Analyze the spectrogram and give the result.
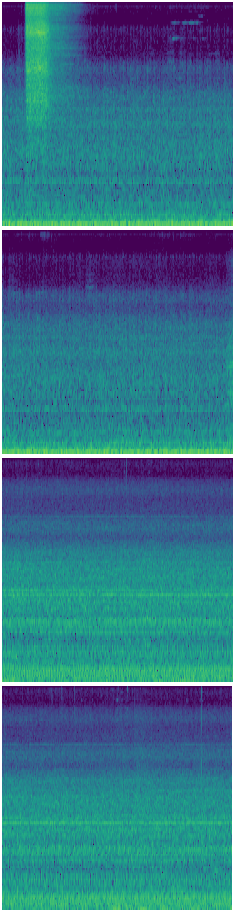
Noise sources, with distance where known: large-sounding engine, near

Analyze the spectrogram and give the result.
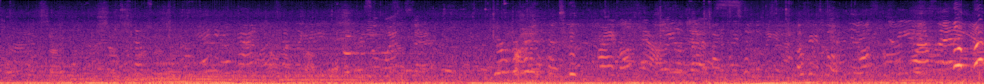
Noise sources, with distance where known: person or small group talking, near

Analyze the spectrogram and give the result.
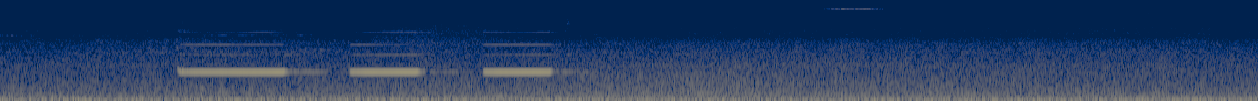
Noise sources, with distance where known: reverse beeper, near

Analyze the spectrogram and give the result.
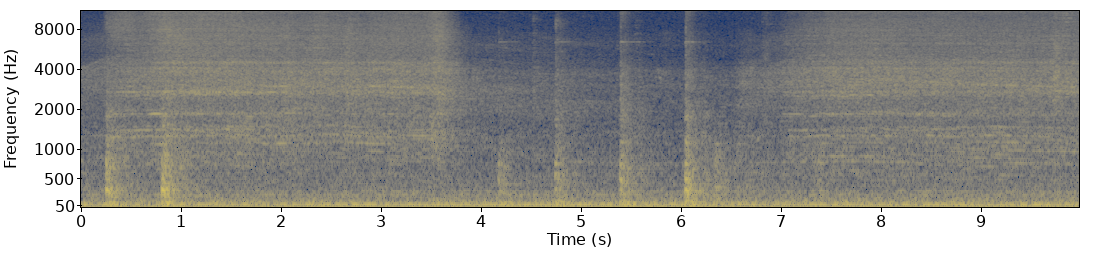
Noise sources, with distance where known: unidentified powered saw, far

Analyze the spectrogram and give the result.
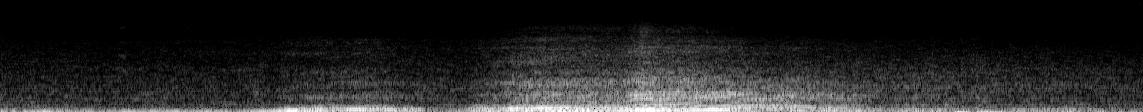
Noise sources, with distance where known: medium-sounding engine, near

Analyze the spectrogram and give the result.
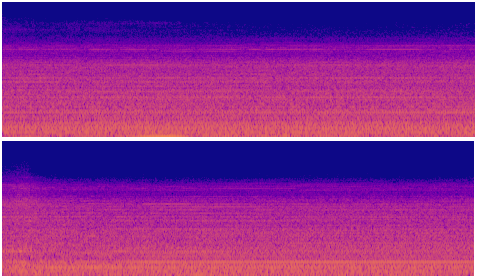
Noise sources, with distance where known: engine of unclear size, near; unidentified powered saw, far

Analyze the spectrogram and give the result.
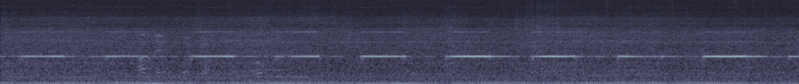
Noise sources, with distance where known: reverse beeper, near

